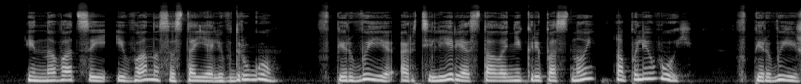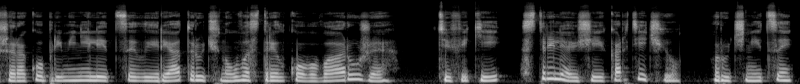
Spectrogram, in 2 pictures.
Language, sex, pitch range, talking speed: Russian, female, 170-200 Hz, 90 wpm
